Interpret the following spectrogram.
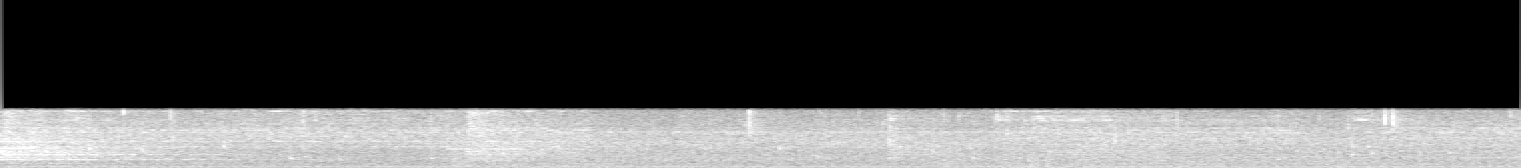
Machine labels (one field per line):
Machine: pump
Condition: normal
